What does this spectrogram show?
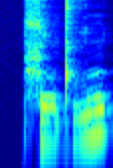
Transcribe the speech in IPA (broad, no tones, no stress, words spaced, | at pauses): ɬɪɲtʰiɲ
